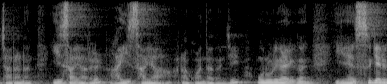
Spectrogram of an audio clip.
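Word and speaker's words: Isaiah: 어색해요 뭐 예를 들면 우리가 가 잘하는 이사야를 아이사야 한다든지 오늘 우리가 읽은이 에스겔 같은 경우에도 원래이 히브리어 발음은 예측케 뭐 이렇게 발음 하거든요 예측케 그럼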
